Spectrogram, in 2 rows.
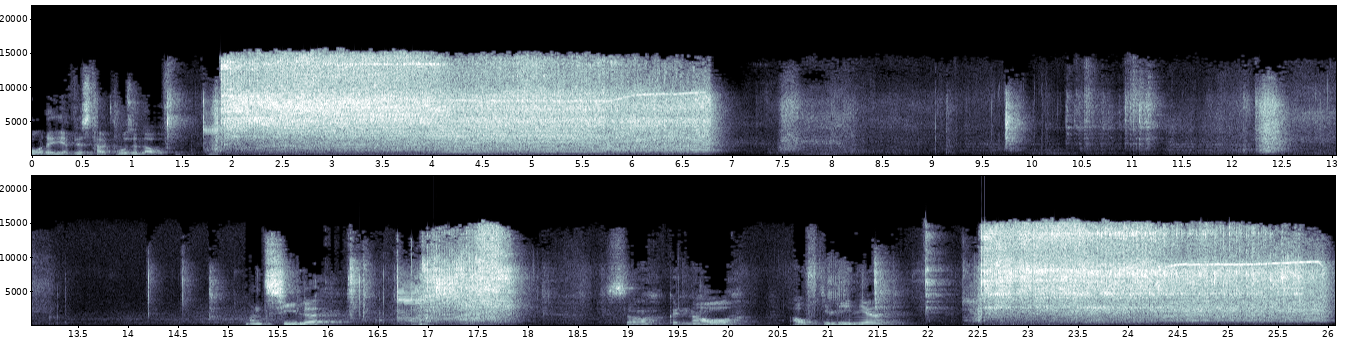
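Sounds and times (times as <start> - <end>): cordless drill whine: 1.7 - 7.0, 22.4 - 26.0.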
